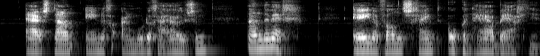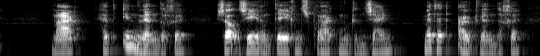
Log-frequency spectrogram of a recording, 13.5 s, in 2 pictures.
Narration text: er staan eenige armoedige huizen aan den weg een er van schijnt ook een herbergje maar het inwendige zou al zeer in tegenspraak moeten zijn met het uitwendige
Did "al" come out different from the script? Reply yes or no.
yes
